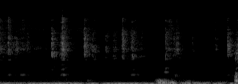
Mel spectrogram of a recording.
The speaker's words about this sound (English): I hear typing.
